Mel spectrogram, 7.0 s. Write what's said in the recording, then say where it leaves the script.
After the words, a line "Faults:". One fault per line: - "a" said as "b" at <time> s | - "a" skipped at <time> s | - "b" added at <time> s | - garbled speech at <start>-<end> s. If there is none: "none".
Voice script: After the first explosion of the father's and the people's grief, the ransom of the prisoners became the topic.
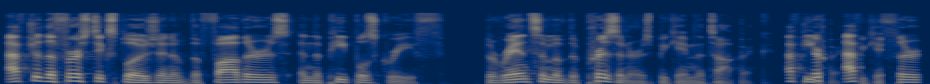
After the first explosion of the father's and the people's grief, the ransom of the prisoners became the topic. [garbled]
Faults:
- garbled speech at 5.9-6.9 s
